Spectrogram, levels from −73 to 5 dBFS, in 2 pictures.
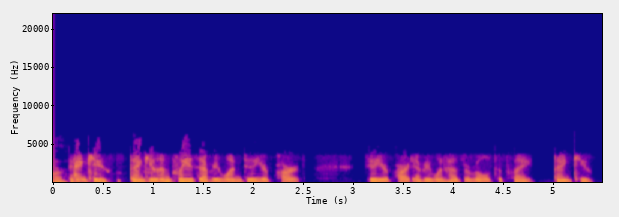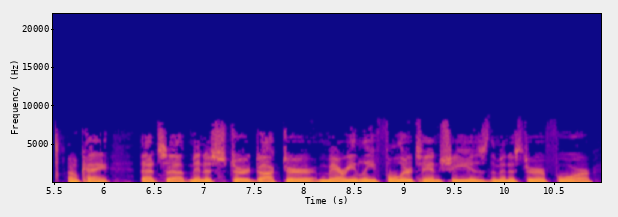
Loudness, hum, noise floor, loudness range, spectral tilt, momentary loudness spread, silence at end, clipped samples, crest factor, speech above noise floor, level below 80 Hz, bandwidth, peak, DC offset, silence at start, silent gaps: -17 LUFS; none; -47 dBFS; 5 LU; -6.5 dB/octave; 6 LU; 0.1 s; under 0.1%; 12 dB; 30 dB; -48 dBFS; 8.4 kHz; -4 dBFS; under 0.1%; 0 s; none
